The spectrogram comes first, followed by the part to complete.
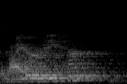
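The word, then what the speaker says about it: D'yer Mak'er: a led zeppelin tune called your maker often pronounced in north america as dire maker um and it was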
